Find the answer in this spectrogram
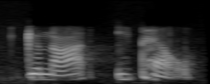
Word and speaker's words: Gnatt Epel: the are you there will you please pronounce i am good morning your last name for us ganat ippel gennady powell okay sounds very exotic i know and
